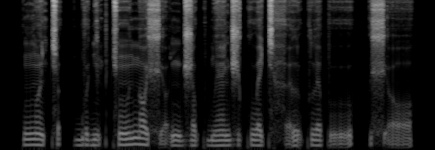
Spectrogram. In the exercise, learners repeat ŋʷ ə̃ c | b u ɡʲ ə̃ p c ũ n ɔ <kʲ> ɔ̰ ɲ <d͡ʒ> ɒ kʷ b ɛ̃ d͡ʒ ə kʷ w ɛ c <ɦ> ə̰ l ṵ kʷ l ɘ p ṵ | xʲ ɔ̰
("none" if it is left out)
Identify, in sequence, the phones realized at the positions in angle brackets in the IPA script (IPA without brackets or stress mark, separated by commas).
xʲ, d͡ʒ, h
